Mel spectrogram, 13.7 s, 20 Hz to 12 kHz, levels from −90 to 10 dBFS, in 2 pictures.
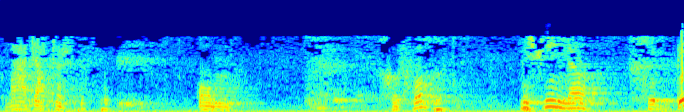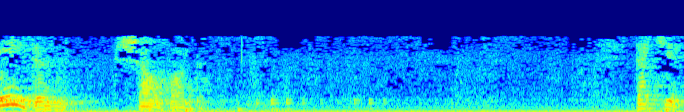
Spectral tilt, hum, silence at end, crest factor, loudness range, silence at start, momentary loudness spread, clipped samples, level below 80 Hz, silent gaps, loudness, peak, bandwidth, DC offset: -10 dB/octave; none; 0 s; 20 dB; 19 LU; 0 s; 23 LU; under 0.1%; -34 dBFS; none; -23 LUFS; -4 dBFS; 5.8 kHz; under 0.1%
